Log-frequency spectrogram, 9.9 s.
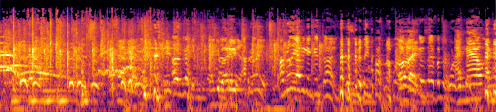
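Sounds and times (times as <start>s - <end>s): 
scattered whoops and shouting voices: 0.0s - 2.8s
crowd clapping and cheering: 0.0s - 7.2s
laughter: 0.4s - 4.1s, 6.6s - 8.3s, 9.6s - 9.9s
speech: 2.4s - 9.9s.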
